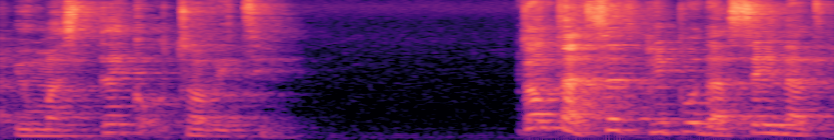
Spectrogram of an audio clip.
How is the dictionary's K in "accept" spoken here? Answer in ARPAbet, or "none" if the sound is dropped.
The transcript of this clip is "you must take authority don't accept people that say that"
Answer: K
